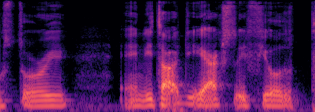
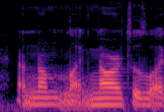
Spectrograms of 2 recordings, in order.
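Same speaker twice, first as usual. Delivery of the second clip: usual speaking voice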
